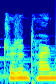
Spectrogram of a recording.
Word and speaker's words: Tridentine: And if you stay tuned, you can hear what he told me about the Tridentine Rite. – Tridentine, is that how you pronounce it? The Tridentine Mass? – Sure.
